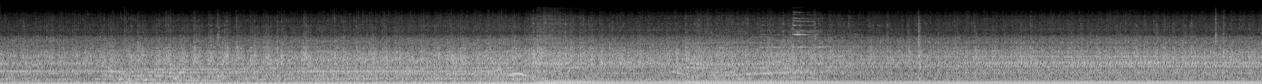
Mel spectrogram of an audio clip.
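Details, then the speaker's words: Caterpillar D7F dozer at its first start in 10 years, firing within 3 seconds: heavy diesel clatter drops to a lower, steady idle halfway through, with no misses. The engine runs healthy. "Oh my God, it runs! Look at that, we pushed some dirt with it too."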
